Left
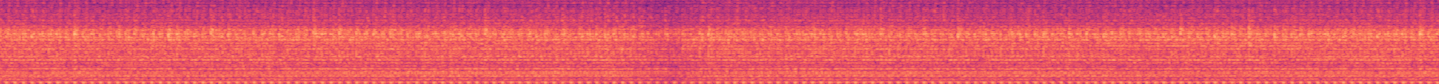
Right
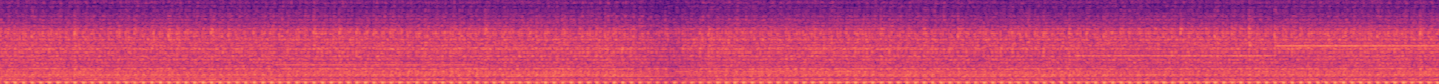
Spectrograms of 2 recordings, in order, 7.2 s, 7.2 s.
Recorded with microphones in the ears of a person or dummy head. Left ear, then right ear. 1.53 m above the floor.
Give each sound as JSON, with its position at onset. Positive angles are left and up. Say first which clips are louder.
{"t": 0.0, "sound": "an engine running", "louder": "left 7 dB", "side_deg": 40}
